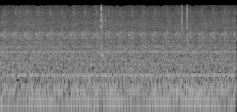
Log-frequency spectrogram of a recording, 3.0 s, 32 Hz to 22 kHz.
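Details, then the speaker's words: 1997 Lexus SC400 (1UZ V8) barn find at idle: low rumble with uneven lumpy beat; misfire without check engine light, owner says it needs a full tune-up, cause not confirmed. "you guys are gonna see that when we start the car it does have a misfire um without a check engine light"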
